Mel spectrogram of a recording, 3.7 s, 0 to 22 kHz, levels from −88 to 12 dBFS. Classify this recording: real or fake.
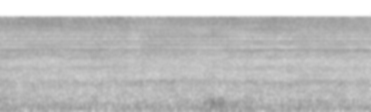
fake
